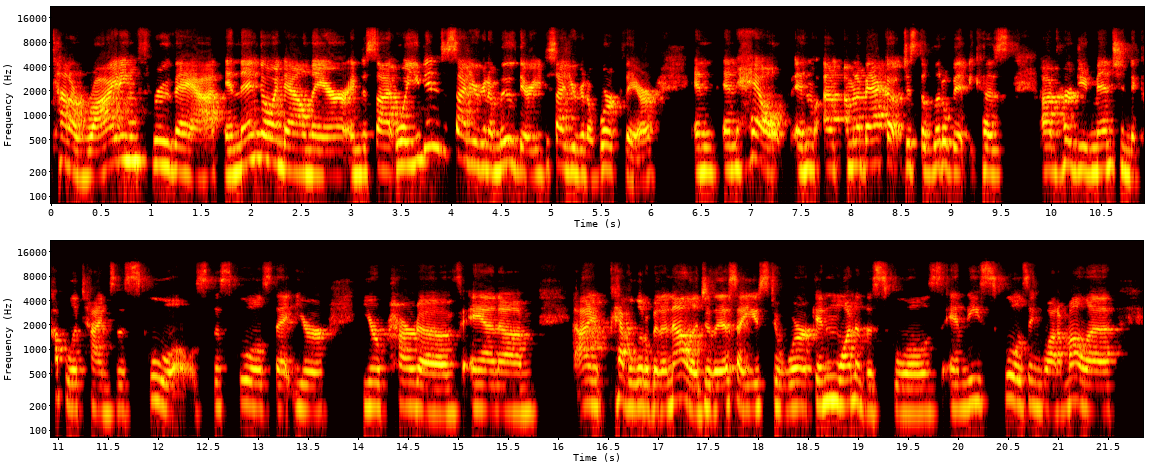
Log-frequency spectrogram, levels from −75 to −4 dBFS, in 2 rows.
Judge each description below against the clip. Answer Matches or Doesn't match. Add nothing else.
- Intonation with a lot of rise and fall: Doesn't match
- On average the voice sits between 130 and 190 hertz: Doesn't match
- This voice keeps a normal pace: Doesn't match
